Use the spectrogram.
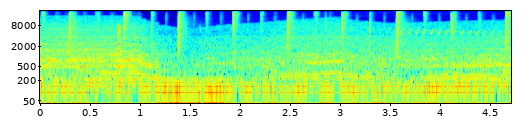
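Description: A 5.7-litre V8 SUV with a four-speed automatic in the Greenville video game drones steadily at low revs, a continuous engine hum with slight pitch shifts and no talk.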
